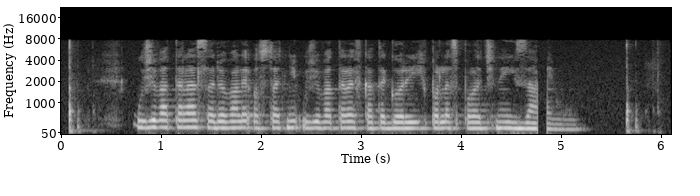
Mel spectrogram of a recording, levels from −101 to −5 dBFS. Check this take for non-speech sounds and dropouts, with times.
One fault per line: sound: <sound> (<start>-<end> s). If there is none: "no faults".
sound: dropout (4.8-4.9 s)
